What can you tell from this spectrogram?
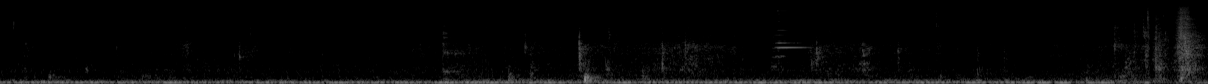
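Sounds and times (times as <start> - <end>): steady low hum: 0.0 - 11.5.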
